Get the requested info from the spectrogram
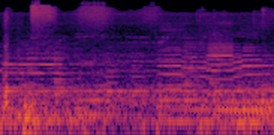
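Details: Dense music over a low rumbling background, with no animal calls.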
